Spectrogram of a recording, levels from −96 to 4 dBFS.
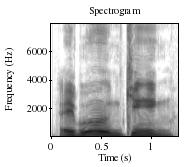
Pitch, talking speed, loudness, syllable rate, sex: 135 Hz, 140 wpm, -14 LUFS, 2.8 syllables/s, male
